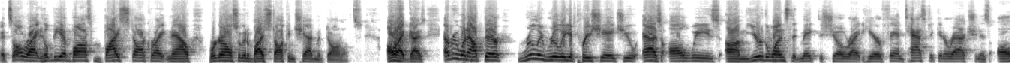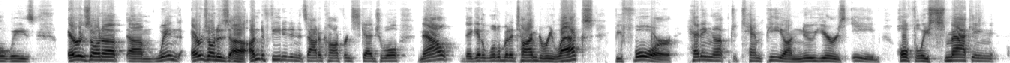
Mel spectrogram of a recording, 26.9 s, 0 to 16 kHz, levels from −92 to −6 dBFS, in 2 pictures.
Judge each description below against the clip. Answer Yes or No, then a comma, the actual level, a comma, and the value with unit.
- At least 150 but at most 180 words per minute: Yes, average, 170 wpm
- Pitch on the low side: No, medium, 155 Hz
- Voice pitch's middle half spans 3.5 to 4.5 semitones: Yes, average, 3.8 semitones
